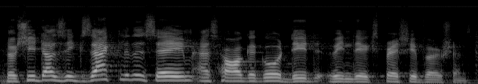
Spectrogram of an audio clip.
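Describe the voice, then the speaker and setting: A man giving a university lecture on the voice. He explains step by step and often pauses to correct himself. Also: a little high, fairly bright tone. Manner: halting, with many fillers and restarts. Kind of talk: academic lecture.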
